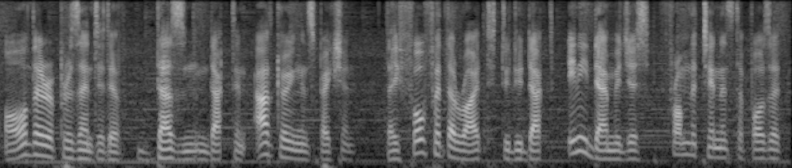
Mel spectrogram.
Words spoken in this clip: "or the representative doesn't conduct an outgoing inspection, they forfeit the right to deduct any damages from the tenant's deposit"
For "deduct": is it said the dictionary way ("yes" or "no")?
yes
